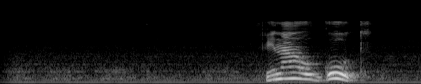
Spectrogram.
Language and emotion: Russian, positive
